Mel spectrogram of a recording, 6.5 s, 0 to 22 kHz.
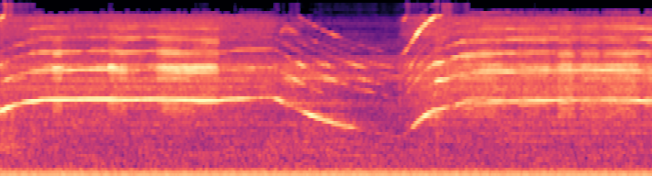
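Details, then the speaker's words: Dental drill whining at high pitch, dipping and rising as the bur, held at 45 degrees to the occlusal surface, bevels all occlusal margins of an inlay cavity preparation on a maxillary first molar. "So keep the burr at 45 degrees to the occlusal surface and just give a bevel all over the occlusal margins."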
